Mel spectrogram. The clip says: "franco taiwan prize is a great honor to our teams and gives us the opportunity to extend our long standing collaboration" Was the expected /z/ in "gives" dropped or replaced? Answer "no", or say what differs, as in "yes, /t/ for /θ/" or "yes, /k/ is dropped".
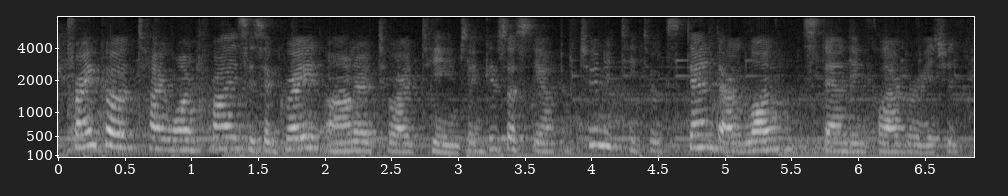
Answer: no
